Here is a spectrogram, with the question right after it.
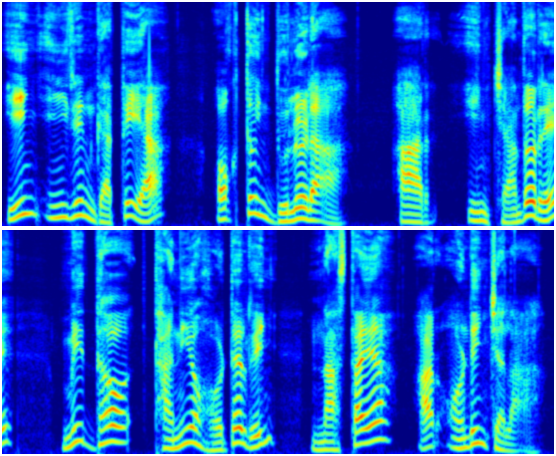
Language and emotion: Santali, happy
